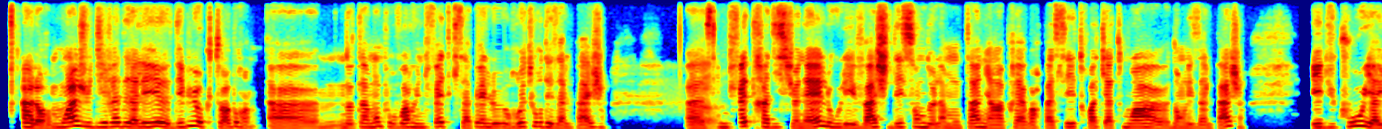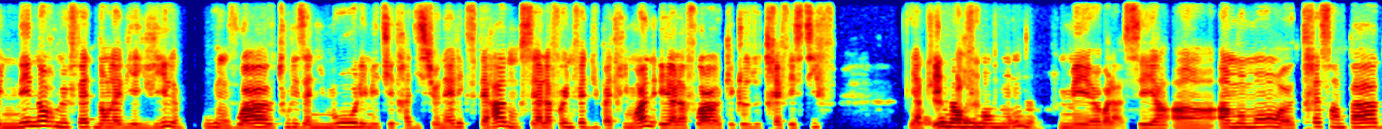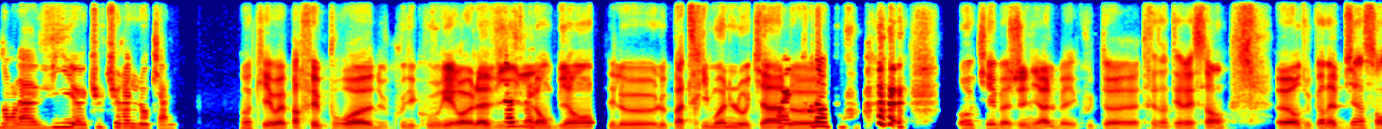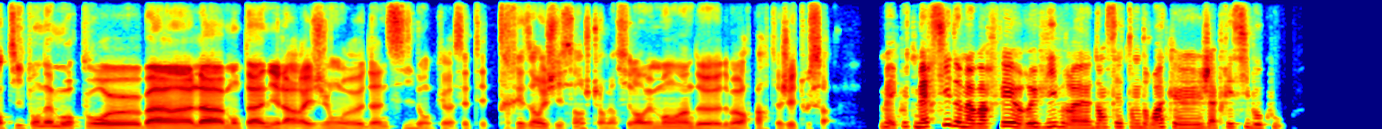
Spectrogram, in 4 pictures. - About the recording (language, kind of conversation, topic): French, podcast, Quel endroit recommandes-tu à tout le monde, et pourquoi ?
- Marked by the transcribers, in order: tapping; other background noise; other noise; chuckle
